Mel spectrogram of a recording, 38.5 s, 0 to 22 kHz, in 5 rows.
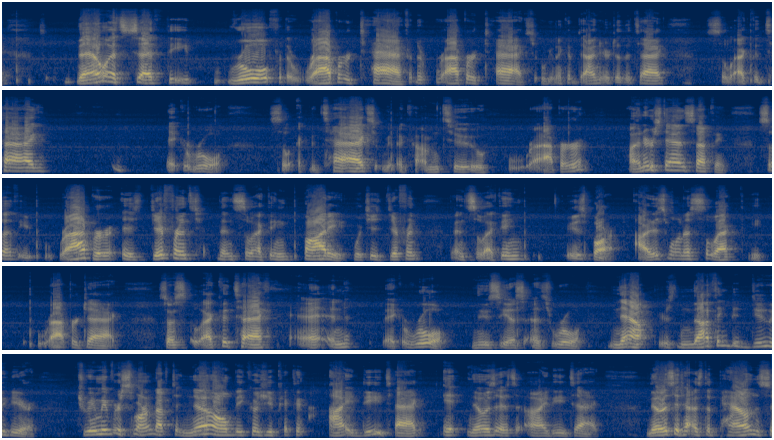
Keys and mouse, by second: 7.3 click, 23.2 click, 28.0 click.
